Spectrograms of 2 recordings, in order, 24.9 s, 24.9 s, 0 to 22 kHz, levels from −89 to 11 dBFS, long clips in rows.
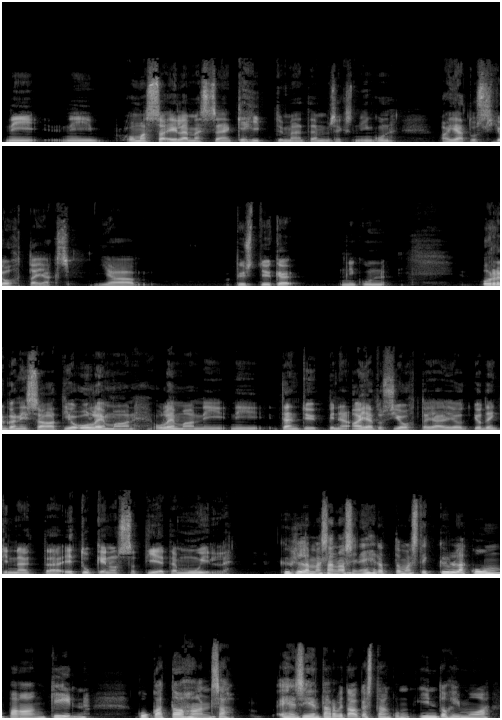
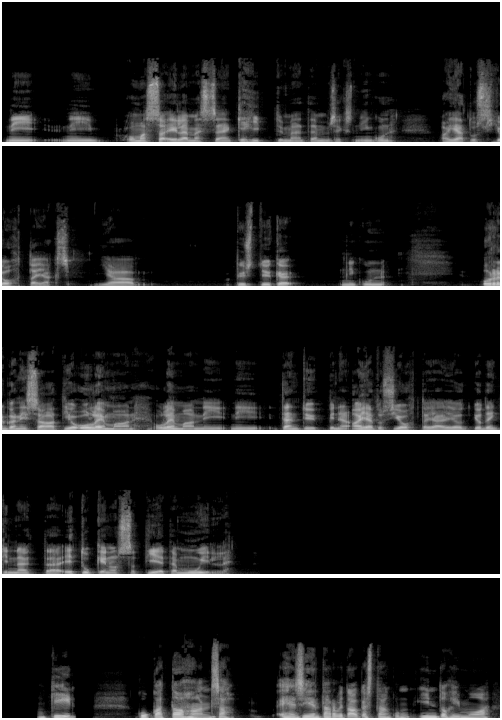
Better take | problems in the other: first | audio cutting out; at 18 s for 2.5 s and at 21 s

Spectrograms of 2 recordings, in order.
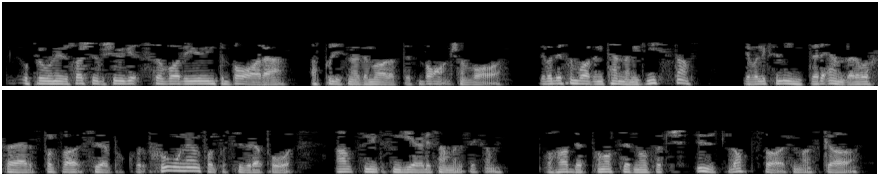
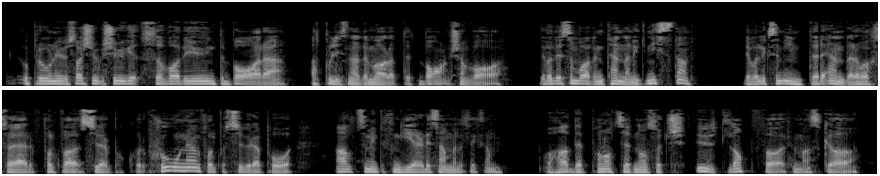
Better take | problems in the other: second | garbled, watery; badly; nothing above 3 kHz; slightly in the second

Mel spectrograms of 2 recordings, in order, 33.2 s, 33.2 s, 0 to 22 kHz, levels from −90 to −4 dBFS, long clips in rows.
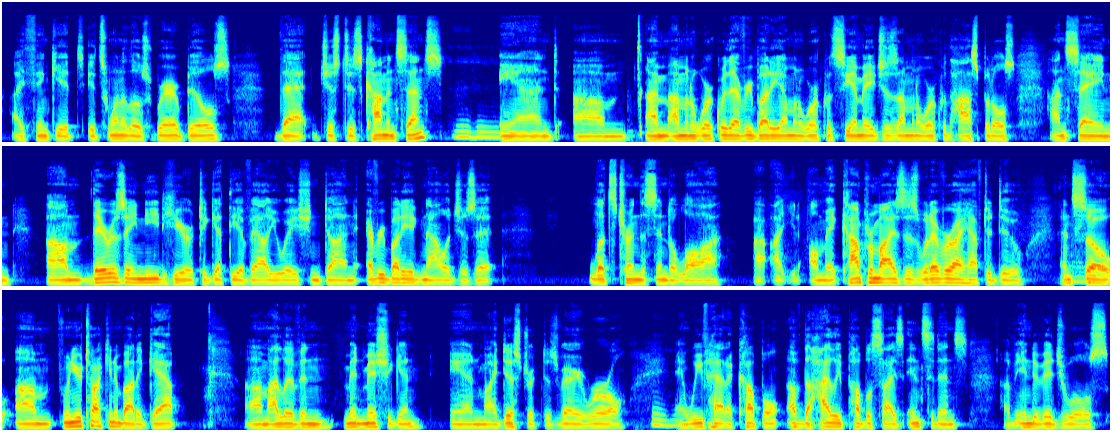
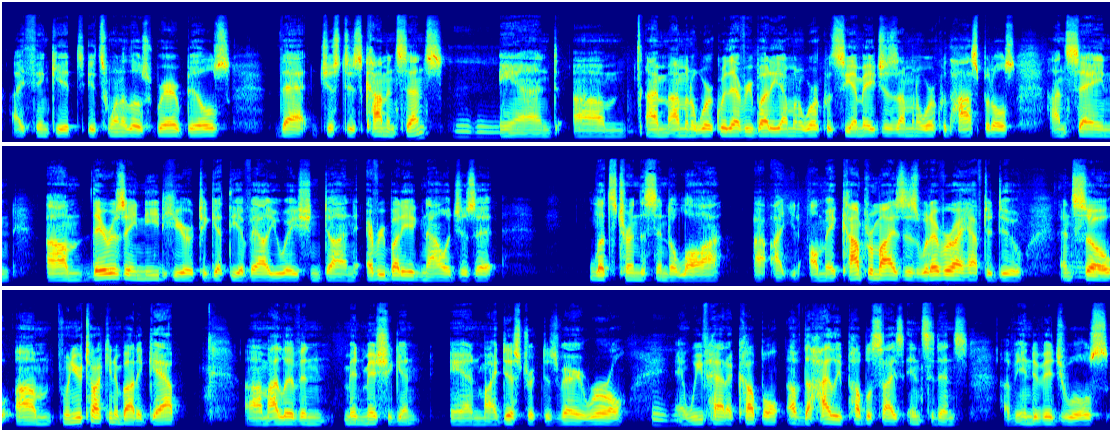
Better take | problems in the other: first | thin; very; fading below 350 Hz

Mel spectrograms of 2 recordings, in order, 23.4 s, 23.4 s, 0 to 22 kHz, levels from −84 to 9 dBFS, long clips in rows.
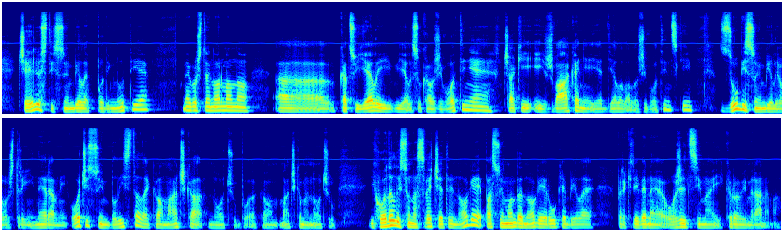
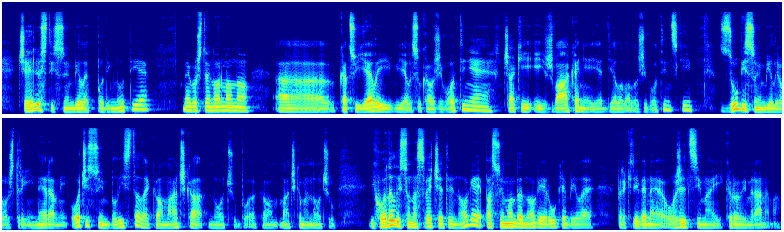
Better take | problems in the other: second | high-pitched whine; faint; throughout; 5 kHz, 35 dB below the speech

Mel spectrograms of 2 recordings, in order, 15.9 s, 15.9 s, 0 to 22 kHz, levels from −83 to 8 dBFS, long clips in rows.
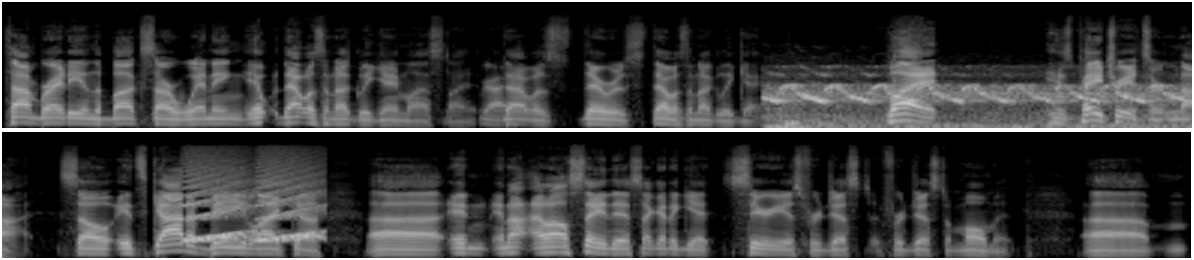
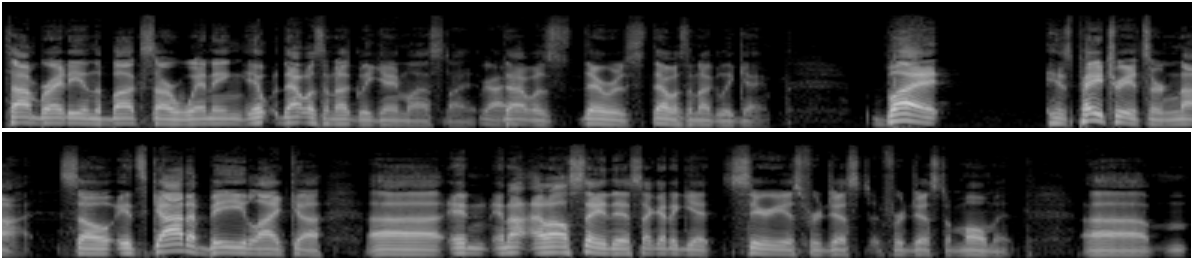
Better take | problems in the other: second | siren; loud; from 5 to 8 s and at 9 s; peak 5 dB above the speech

